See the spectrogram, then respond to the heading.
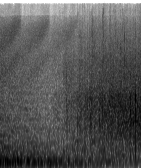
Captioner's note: applause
